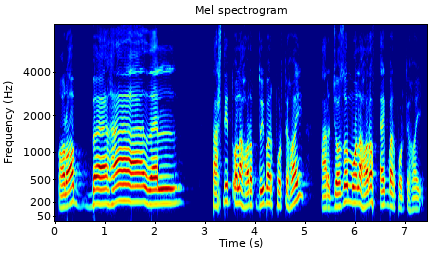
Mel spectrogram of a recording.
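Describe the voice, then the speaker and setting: A man teaching Quran reading, who spells out each word letter by letter and then chants the verses slowly. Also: a little high. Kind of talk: spelling lesson with recited verses.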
